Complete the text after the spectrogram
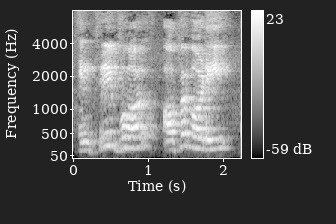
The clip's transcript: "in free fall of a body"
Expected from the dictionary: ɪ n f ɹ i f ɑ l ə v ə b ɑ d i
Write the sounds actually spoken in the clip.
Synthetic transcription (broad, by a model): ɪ n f ɹ i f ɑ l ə p ə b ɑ d i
